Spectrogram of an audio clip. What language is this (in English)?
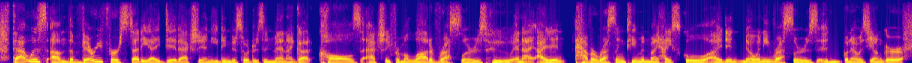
English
